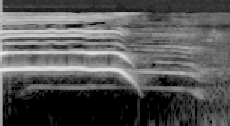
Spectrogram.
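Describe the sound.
A person imitates a cow's moo for a charity fundraising moo event, with one long, loud, steady tone that slides downward in pitch at the end and trails off into a quieter, fading tail.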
